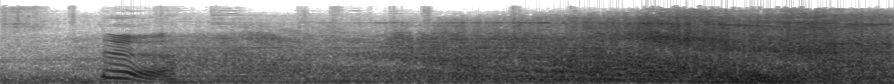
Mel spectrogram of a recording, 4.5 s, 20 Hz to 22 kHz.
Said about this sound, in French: Voilà, l'avion s'est posé. Après quelques tours sur la piste, les passagers vont enfin pouvoir descendre. 8 heures de vol, tout de même, pour retourner en Suisse.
